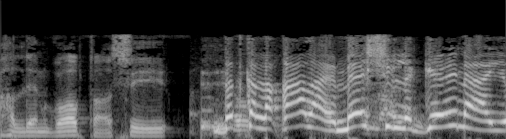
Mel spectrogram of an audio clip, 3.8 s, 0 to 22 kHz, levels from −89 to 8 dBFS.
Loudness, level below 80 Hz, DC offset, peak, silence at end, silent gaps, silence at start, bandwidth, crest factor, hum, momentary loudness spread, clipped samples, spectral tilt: -15 LUFS; -52 dBFS; under 0.1%; -4 dBFS; 0 s; none; 0 s; 8 kHz; 12 dB; none; 13 LU; under 0.1%; -2 dB/octave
